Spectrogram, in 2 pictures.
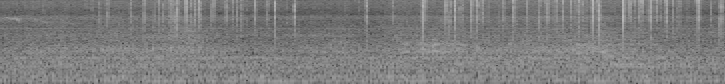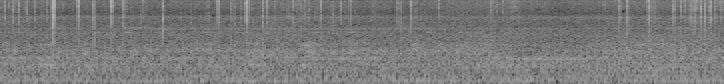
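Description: Steady low wind rumble on the microphone, with faint light crackles and rustles from a smouldering tinder bundle of punkwood and dry grass held in the hand, mostly in the first half.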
